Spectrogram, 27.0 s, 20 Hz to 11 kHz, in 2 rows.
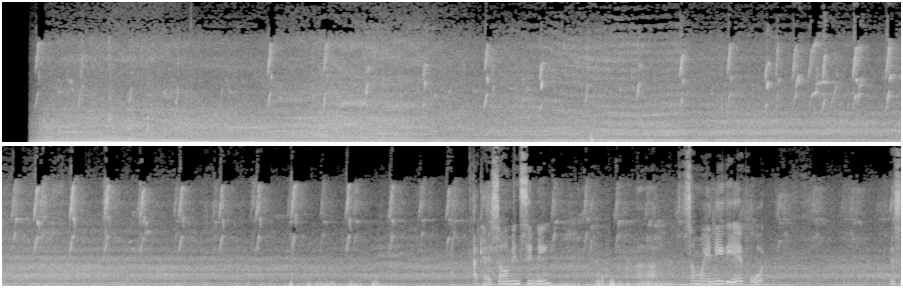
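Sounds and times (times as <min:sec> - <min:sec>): bird chirping: 0:00.4 - 0:26.9
traffic noise: 0:00.4 - 0:26.9
vehicle engine hum: 0:00.4 - 0:26.9.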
